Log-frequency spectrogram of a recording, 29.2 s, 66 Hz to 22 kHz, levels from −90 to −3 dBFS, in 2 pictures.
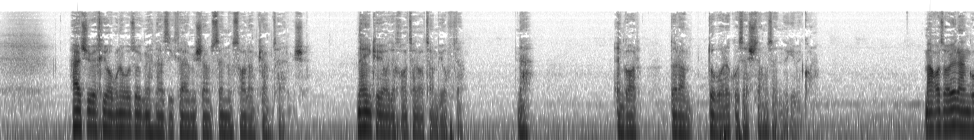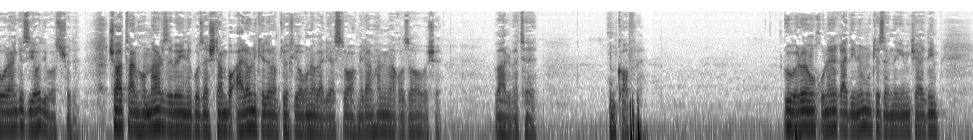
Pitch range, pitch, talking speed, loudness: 85-105 Hz, 95 Hz, 125 wpm, -20 LUFS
